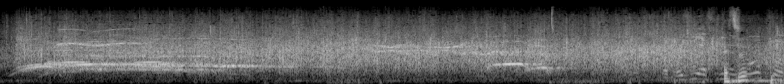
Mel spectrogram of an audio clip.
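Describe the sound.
Sustained audience applause, a dense steady wash of clapping at an even loudness for several seconds, with faint whistles and cheers riding on top and a few voices emerging near the end. The audience is applauding a suggestion, 'the perfect start into the new year'.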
